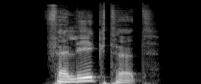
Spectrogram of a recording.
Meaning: inflection of verlegen: 1. second-person plural preterite 2. second-person plural subjunctive II
- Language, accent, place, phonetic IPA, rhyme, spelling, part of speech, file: German, Germany, Berlin, [fɛɐ̯ˈleːktət], -eːktət, verlegtet, verb, De-verlegtet.ogg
